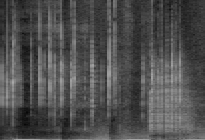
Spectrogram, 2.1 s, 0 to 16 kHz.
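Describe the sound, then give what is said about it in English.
Several dice clatter and tumble across a hard table, a burst of sharp clicks and rattles that stops, starts again, then settles over about two seconds. The roll comes to 18 damage. No voices. “Ooh, good rolls.”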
